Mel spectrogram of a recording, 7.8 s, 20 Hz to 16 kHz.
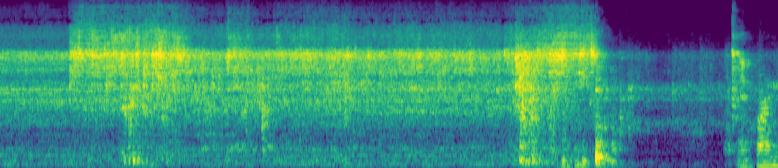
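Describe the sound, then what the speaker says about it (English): Lye water lightened with titanium dioxide poured into soap-making oils at about 82 °F, a steady liquid gush and fill lasting several seconds, close, ending with a few splashy trickles. "let's pour our lightened lye water titanium dioxide solution into our oils"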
